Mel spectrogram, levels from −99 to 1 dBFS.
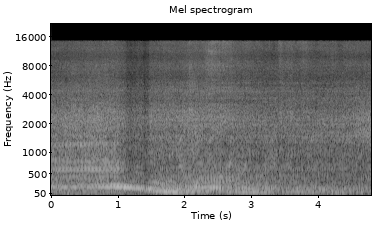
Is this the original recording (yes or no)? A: no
